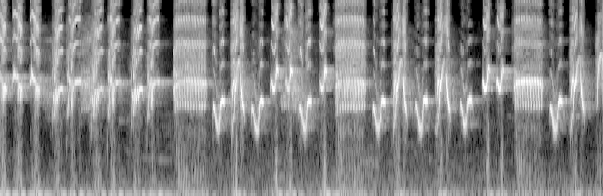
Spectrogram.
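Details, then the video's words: Starling from a bird farm singing nonstop 'isian' phrases: fast bouncing whistles interleaved with three loud harsh rasps, swooping notes dipping and rising, steady dense chatter throughout six seconds. "Burung jalak gacor full isian!"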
